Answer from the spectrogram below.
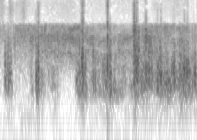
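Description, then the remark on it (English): Gusty wind buffets a caller's phone microphone during a call-in to Iain Lee's late-night show on Talk Radio, producing rough, muffled bursts of noise that rise and fall unevenly, band-limited like a telephone line, with no clear speech coming through. “Yeah, we'll come back to you when you're not so windy.”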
